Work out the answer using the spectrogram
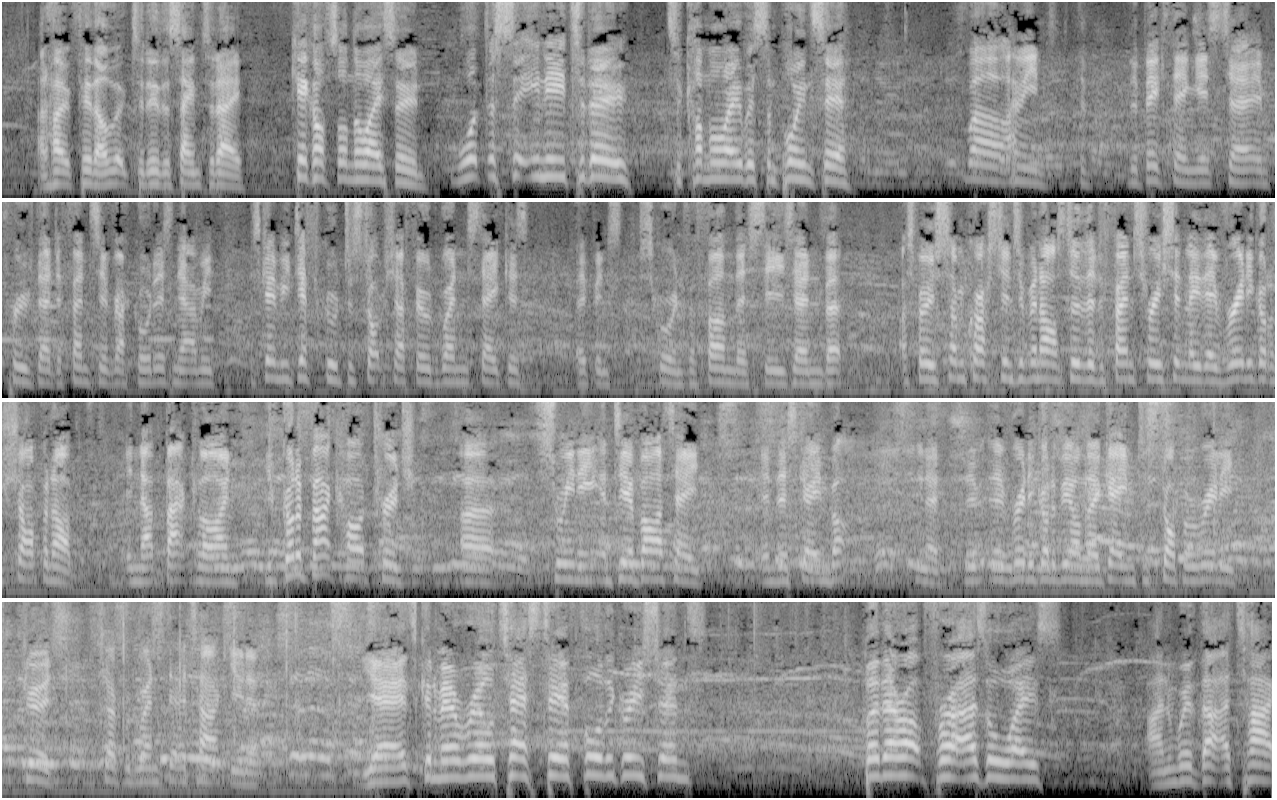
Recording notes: Listen to highlight commentary live from St James Park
